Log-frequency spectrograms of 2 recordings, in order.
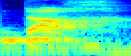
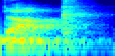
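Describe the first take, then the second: First: The final sound is a ch sound. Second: The final sound is a k sound. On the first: "we tend to replace that final G with a ch" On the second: "replace it with a K"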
